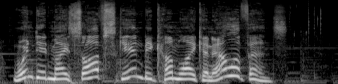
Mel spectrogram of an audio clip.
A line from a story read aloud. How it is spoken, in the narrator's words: you exclaim in horror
